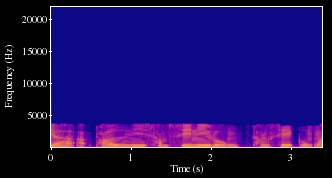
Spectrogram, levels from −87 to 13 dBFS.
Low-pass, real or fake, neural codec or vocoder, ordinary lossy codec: 3.6 kHz; real; none; MP3, 24 kbps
